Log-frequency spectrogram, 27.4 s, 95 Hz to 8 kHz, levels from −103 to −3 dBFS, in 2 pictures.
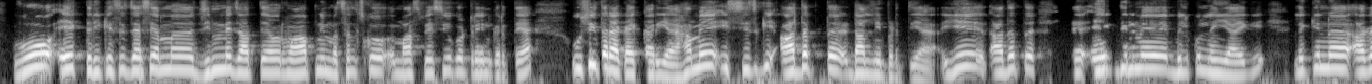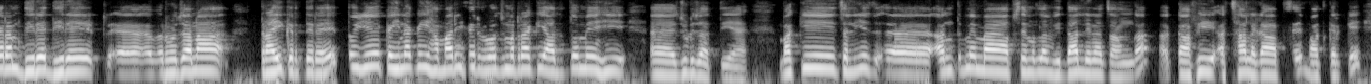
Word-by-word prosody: वो 230 Hz, +8 st, +7 dB
एक 220 Hz, 0 st, +3 dB
तरीके 195 Hz, 0 st, -1 dB
से 210 Hz, +3 st, -6 dB
जैसे 200 Hz, +2 st, +2 dB
हम 210 Hz, 0 st, +1 dB, 0.3 s
जिम 175 Hz, +4 st, 0 dB
में 215 Hz, -, +2 dB
जाते 180 Hz, -1 st, 0 dB
हैं 180 Hz, -, +1 dB
और 180 Hz, -1 st, -1 dB
वहाँ 170 Hz, 0 st, +3 dB
अपनी 195 Hz, +2 st, -2 dB
मसल्स 180 Hz, 0 st, -5 dB
को 195 Hz, -1 st, +2 dB, 0.2 s
मांसपेशियों 170 Hz, +3 st, -4 dB
को 185 Hz, -, -2 dB
ट्रेन 165 Hz, 0 st, -3 dB
करते 155 Hz, +1 st, -7 dB
हैं, 195 Hz, -, +1 dB, 0.4 s
उसी 220 Hz, +5 st, +3 dB
तरह 210 Hz, -4 st, +9 dB
का 170 Hz, -, +5 dB
एक 165 Hz, -, +2 dB
कार्य 155 Hz, -2 st, 0 dB
है 130 Hz, -, -1 dB
हमें 215 Hz, +6 st, +3 dB
इस 220 Hz, -2 st, -6 dB
चीज़ 205 Hz, -1 st, -4 dB
की 245 Hz, -, -1 dB, 0.2 s
आदत 205 Hz, +5 st, +2 dB, 0.3 s
डालनी 165 Hz, -2 st, +1 dB
पड़ती 130 Hz, -1 st, -11 dB
है, 110 Hz, -3 st, -7 dB
ये 230 Hz, +9 st, -1 dB, 0.2 s
आदत 215 Hz, +4 st, 0 dB, 0.5 s
ए -, -, 0 dB, 0.2 s
एक 205 Hz, +1 st, +4 dB
दिन 215 Hz, 0 st, 0 dB
में 220 Hz, -3 st, +3 dB
बिल्कुल 185 Hz, +2 st, -4 dB
नहीं 175 Hz, -2 st, 0 dB
आएगी 155 Hz, +5 st, -4 dB, 0.3 s
लेकिन 225 Hz, +4 st, -2 dB
अगर 215 Hz, -1 st, +3 dB
हम 215 Hz, -2 st, +2 dB
धीरे-धीरे 190 Hz, -1 st, +3 dB
अ, 185 Hz, -, -3 dB, 0.8 s
रोज़ाना 190 Hz, +3 st, +3 dB, 0.6 s
ट्राई 180 Hz, +3 st, +5 dB
करते 185 Hz, -1 st, -2 dB
रहे, 170 Hz, +2 st, 0 dB
तो 235 Hz, -, -6 dB
ये 240 Hz, +3 st, +1 dB
कहीं 215 Hz, -1 st, +2 dB
न 230 Hz, -, +2 dB
कहीं 235 Hz, -2 st, 0 dB
हमारी 205 Hz, +3 st, +2 dB
फिर 235 Hz, +2 st, -4 dB
रोज़मर्रा 205 Hz, +1 st, 0 dB
की 220 Hz, -, -4 dB
आदतों 185 Hz, +4 st, -2 dB
में 210 Hz, -, +1 dB
ही 185 Hz, +1 st, -3 dB
अ, 160 Hz, -3 st, -4 dB
जुड़ 175 Hz, -1 st, -4 dB
जाती 135 Hz, -5 st, -5 dB
है, 115 Hz, -2 st, -8 dB, 0.4 s
बाकी 215 Hz, +5 st, 0 dB
चलिए 195 Hz, +3 st, -3 dB
अ, -, -, -9 dB, 0.7 s
अंत 195 Hz, +2 st, -3 dB
में 220 Hz, -, 0 dB
मैं 195 Hz, -2 st, +4 dB
आपसे 185 Hz, +1 st, -3 dB
मतलब 180 Hz, -1 st, -3 dB
विदा 160 Hz, +3 st, +1 dB
लेना 170 Hz, -1 st, -1 dB
चाहूँगा 145 Hz, -, -5 dB
अ, 310 Hz, -1 st, -11 dB
काफ़ी 170 Hz, +3 st, -1 dB
अच्छा 180 Hz, +3 st, -2 dB
लगा 165 Hz, -2 st, +1 dB
आपसे 185 Hz, +4 st, -5 dB
बात 145 Hz, -, -5 dB
करके, 150 Hz, -1 st, -6 dB
185 Hz, 190 wpm, -19 LUFS, 170-210 Hz, 0.8 s, तरह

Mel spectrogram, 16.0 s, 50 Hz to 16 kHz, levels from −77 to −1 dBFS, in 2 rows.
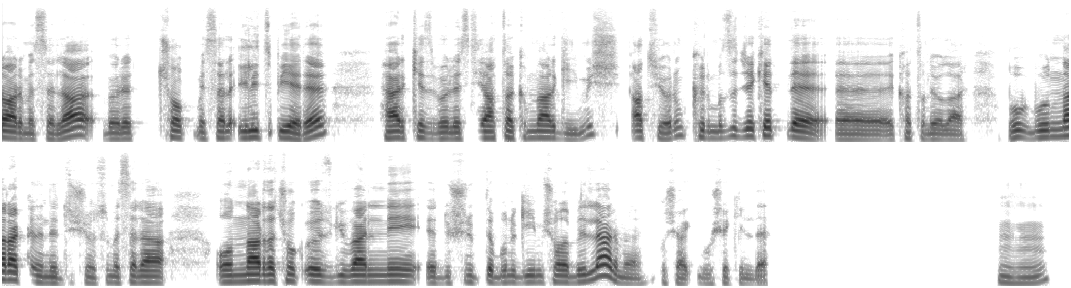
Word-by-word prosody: var 125 Hz, -3 st, +8 dB
mesela, 105 Hz, -2 st, +3 dB
böyle, 115 Hz, 0 st, -1 dB, 0.2 s
çok 135 Hz, -3 st, -2 dB
mesela 125 Hz, +1 st, -3 dB
elit 140 Hz, +1 st, -2 dB
bir 130 Hz, -, +1 dB
yere -, -, +4 dB, 0.4 s
herkes, 130 Hz, -2 st, +2 dB
böyle, 115 Hz, 0 st, -1 dB
siyah 125 Hz, +3 st, +1 dB
takımlar 130 Hz, +1 st, +1 dB
giymiş, 110 Hz, -, -10 dB
atıyorum, 135 Hz, +3 st, -2 dB
kırmızı 145 Hz, 0 st, -7 dB
ceketle, 160 Hz, -3 st, +2 dB
eee, 100 Hz, -1 st, -1 dB
katılıyorlar. 100 Hz, -2 st, -6 dB, 0.3 s
Bu 135 Hz, -4 st, -3 dB
bunlar 150 Hz, +5 st, +4 dB
hakkında 160 Hz, -6 st, +4 dB
ne 110 Hz, -2 st, -5 dB
düşünüyorsun? 110 Hz, +4 st, -11 dB
Mesela 120 Hz, 0 st, +1 dB, 0.4 s
onlar 135 Hz, +3 st, +6 dB
da 140 Hz, -, +4 dB
çok 140 Hz, 0 st, -5 dB
öz 135 Hz, -4 st, 0 dB
güvenli, 130 Hz, +1 st, +2 dB
eee, 115 Hz, -2 st, -5 dB
düşünüp 115 Hz, +1 st, -11 dB
de -, -, -2 dB
bunu 120 Hz, -1 st, -7 dB
giymiş 125 Hz, +2 st, -8 dB
olabilirler 130 Hz, -, +3 dB
mi 100 Hz, -1 st, -8 dB
bu -, -, -17 dB
şak -, -, -7 dB
bu -, -, -16 dB
şekilde? -, -, -9 dB, 1.7 s
Hı -, -, -8 dB
hı. 110 Hz, +6 st, -9 dB
125 Hz, 155 wpm, -25 LUFS, 115-135 Hz, 1.7 s, var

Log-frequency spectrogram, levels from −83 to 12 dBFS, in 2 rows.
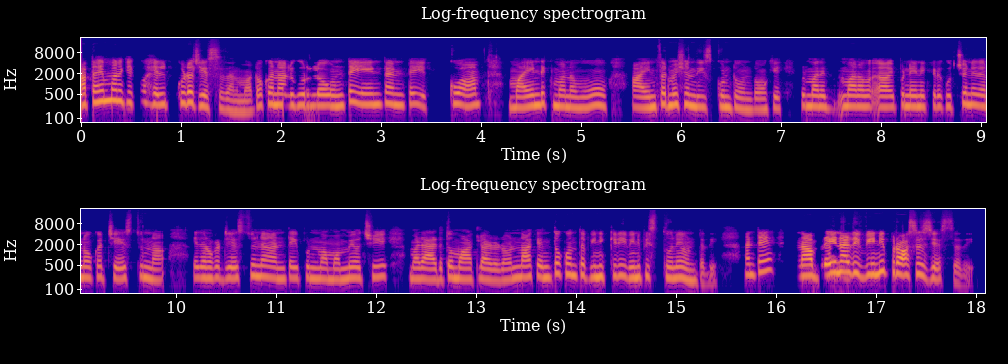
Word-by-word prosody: ఆ -, -, +9 dB
time 310 Hz, +2 st, +6 dB
మనకెక్కువ 300 Hz, -2 st, 0 dB
help 255 Hz, 0 st, 0 dB
గూడా 295 Hz, +1 st, +6 dB
చేస్తది 205 Hz, -5 st, -2 dB
అన్నమాట. 160 Hz, 0 st, -6 dB
ఒక 270 Hz, -, 0 dB
నలుగురిలో 245 Hz, -1 st, 0 dB
ఉంటే 240 Hz, +6 st, +1 dB
ఏంటంటే, 260 Hz, 0 st, 0 dB
ఎక్కువ 275 Hz, +5 st, -3 dB, 0.6 s
మైండ్‌కి 240 Hz, +4 st, +1 dB
మనము 210 Hz, -2 st, -2 dB, 0.5 s
ఆ -, -, +2 dB
ఇన్ఫర్మేషన్ 255 Hz, +1 st, +2 dB
దీసుకుంటూ 215 Hz, 0 st, -3 dB
ఉంటాం. 185 Hz, 0 st, -5 dB
ఓకె. 205 Hz, +2 st, -6 dB
ఇప్పుడు 235 Hz, -1 st, -5 dB
మానద్ 225 Hz, -3 st, 0 dB, 0.2 s
మనం 225 Hz, 0 st, +2 dB, 0.2 s
ఆహ్, 220 Hz, -, +3 dB
ఇప్పుడు 230 Hz, +2 st, -3 dB
నేను 225 Hz, 0 st, +1 dB
ఇక్కడ 230 Hz, 0 st, -5 dB
కూర్చొని 255 Hz, +2 st, -1 dB
ఏదైనా 225 Hz, -2 st, -1 dB
ఒకటి 235 Hz, +1 st, -7 dB
చేస్తున్నా. 210 Hz, -1 st, -3 dB, 0.3 s
ఏదైనా 220 Hz, -1 st, 0 dB
ఒకటి 225 Hz, -2 st, -5 dB
జెస్తున్నా 240 Hz, +2 st, -2 dB
అంటే, 205 Hz, +2 st, -4 dB
ఇప్పుడు 215 Hz, +1 st, -4 dB
మా -, -, -3 dB
మమ్మీ 210 Hz, +3 st, -2 dB
ఒచ్చి 235 Hz, +3 st, -4 dB, 0.3 s
మా 205 Hz, -, -1 dB
డ్యాడీ‌తో 200 Hz, +3 st, 0 dB
మాట్లాడడం, 195 Hz, -2 st, -2 dB
నాకెంతో 235 Hz, +3 st, 0 dB
కొంత 270 Hz, -1 st, 0 dB
వినికిడి 245 Hz, +2 st, -1 dB
వినిపిస్తూనే 225 Hz, -1 st, -2 dB
ఉంటది. 150 Hz, -6 st, -10 dB, 0.3 s
అంటే 320 Hz, +5 st, +2 dB, 0.4 s
నా 255 Hz, -, +10 dB
బ్రైన్ 310 Hz, +5 st, +8 dB
అది 310 Hz, -2 st, +4 dB
విని 290 Hz, +5 st, +5 dB
ప్రాసెస్ 265 Hz, -3 st, +6 dB
జెస్తది. 205 Hz, -, -9 dB
230 Hz, 175 wpm, -20 LUFS, 210-255 Hz, 0.6 s, నా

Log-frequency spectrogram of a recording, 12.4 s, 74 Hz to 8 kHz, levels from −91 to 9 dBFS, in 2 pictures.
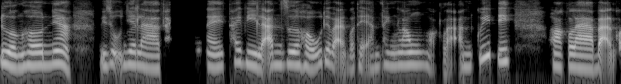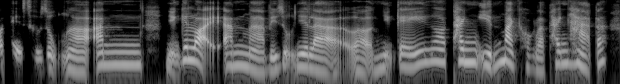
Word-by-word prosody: đường 200 Hz, -5 st, +3 dB
hơn 215 Hz, +1 st, +2 dB
nha. 230 Hz, -3 st, +3 dB, 0.3 s
Ví 205 Hz, -, -5 dB
dụ 220 Hz, -, -3 dB
như 220 Hz, +1 st, -3 dB
là 185 Hz, -4 st, 0 dB
thanh -, -, -7 dB, 0.3 s
này, 195 Hz, 0 st, -1 dB
thay 250 Hz, -, -5 dB
vì 215 Hz, -3 st, -1 dB
là 175 Hz, -, +5 dB
ăn 215 Hz, -, +2 dB
dưa 220 Hz, 0 st, 0 dB
hấu 195 Hz, -1 st, -1 dB
thì 250 Hz, -1 st, -4 dB
bạn -, -, +2 dB
có 170 Hz, -, -9 dB
thể -, -, -7 dB
ăn 185 Hz, +3 st, -9 dB
thanh 210 Hz, 0 st, -9 dB
long 215 Hz, 0 st, -1 dB
hoặc 210 Hz, -, -14 dB
là -, -, -5 dB
ăn 195 Hz, -, -5 dB
quýt 340 Hz, -, -1 dB
đi, 260 Hz, +1 st, +2 dB, 0.4 s
hoặc 200 Hz, -2 st, 0 dB
là 180 Hz, -3 st, +6 dB
bạn -, -, +6 dB
có -, -, -1 dB
thể 480 Hz, -, -1 dB
sử 145 Hz, -, -11 dB
dụng, 185 Hz, +3 st, -5 dB
à 150 Hz, -1 st, +2 dB
ăn 220 Hz, +1 st, +1 dB, 0.3 s
những -, -, -3 dB
cái 290 Hz, -, +2 dB
loại 280 Hz, -, +7 dB
ăn 210 Hz, 0 st, +1 dB
mà 165 Hz, -7 st, -1 dB
ví 160 Hz, +2 st, -5 dB
dụ -, -, -5 dB
như 195 Hz, -1 st, 0 dB
là, 165 Hz, -4 st, +4 dB
ờ, 155 Hz, -1 st, -2 dB
những 185 Hz, +2 st, -8 dB
cái, 210 Hz, +6 st, -2 dB
a, 255 Hz, -1 st, -1 dB
thanh 255 Hz, -1 st, +3 dB
yến 210 Hz, +3 st, -3 dB
mạch 265 Hz, -5 st, +6 dB
hoặc 180 Hz, -3 st, -15 dB
là 155 Hz, -, -3 dB
thanh 230 Hz, +1 st, -2 dB
hạt 200 Hz, -5 st, +2 dB
á, 230 Hz, -, -3 dB
210 Hz, 275 wpm, -23 LUFS, 185-225 Hz, 0.4 s, loại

